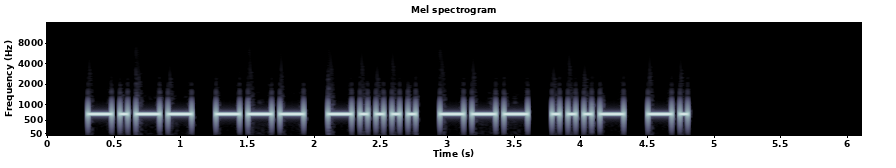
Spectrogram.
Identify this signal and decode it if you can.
Morse code, heard as a keyed tone, about 21 wpm, 700 Hz. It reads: YO6OVN
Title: DXCC-100 Call Signs - 6 Characters - Repeated 2x - 20wpm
